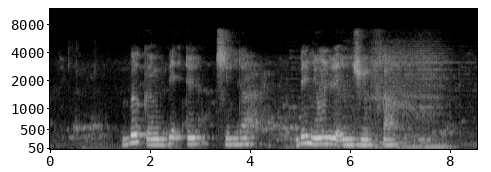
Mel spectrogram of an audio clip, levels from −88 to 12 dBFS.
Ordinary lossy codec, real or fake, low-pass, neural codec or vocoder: AAC, 64 kbps; fake; 7.2 kHz; codec, 16 kHz, 8 kbps, FunCodec, trained on Chinese and English, 25 frames a second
